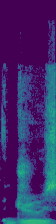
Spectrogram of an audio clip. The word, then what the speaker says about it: Druze: They would have probably stood by it, but they denied it because Druze kids died, and not Jewish kids. Druze kids and not Jews kids. It rhymes.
